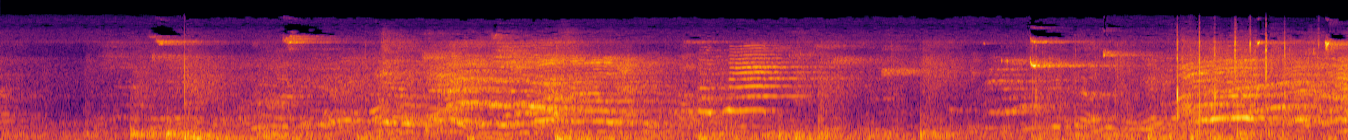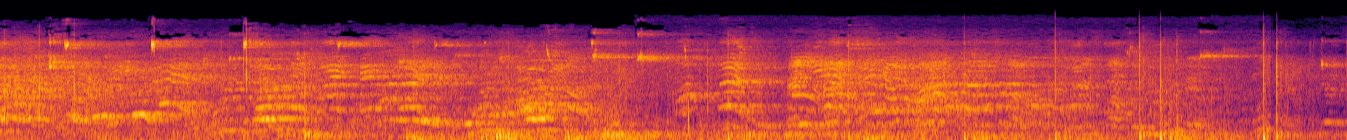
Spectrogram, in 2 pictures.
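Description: Sneakers squeak on a gym floor, echoing in a large hall.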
